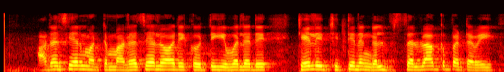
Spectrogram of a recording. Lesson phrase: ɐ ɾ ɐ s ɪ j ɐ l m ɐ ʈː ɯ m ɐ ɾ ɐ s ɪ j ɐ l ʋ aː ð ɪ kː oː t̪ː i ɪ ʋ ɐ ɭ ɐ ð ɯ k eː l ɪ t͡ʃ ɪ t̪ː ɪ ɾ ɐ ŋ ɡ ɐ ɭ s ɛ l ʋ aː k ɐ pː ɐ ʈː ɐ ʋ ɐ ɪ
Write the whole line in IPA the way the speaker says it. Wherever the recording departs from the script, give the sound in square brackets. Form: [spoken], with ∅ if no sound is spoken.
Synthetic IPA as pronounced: ɐ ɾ ɐ s ɪ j ɐ l m ɐ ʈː ɯ m ɐ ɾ ɐ s ɪ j ɐ l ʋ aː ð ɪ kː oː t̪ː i ɪ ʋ ɐ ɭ ɐ ð ɯ k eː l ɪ t͡ʃ ɪ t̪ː ɪ ɾ ɐ ŋ ɡ ɐ ɭ s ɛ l ʋ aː k ɐ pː ɐ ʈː ɐ ʋ ɐ ɪ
